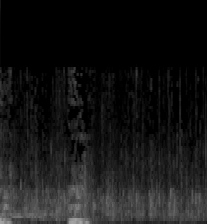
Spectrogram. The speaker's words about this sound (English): Give them a hand clap and go ahead and have a seat.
